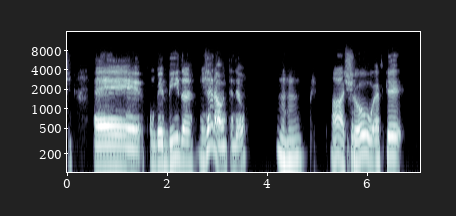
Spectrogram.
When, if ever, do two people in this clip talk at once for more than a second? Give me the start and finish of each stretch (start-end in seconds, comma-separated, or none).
none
